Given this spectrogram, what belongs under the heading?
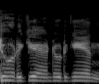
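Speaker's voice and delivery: high, eager, egging-on voice.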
